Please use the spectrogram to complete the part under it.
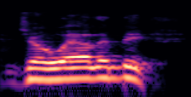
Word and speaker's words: Embiid: Yeah, that's who the Patrick Ewing of our era is, Joel Embiid. You said it right, Trey.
